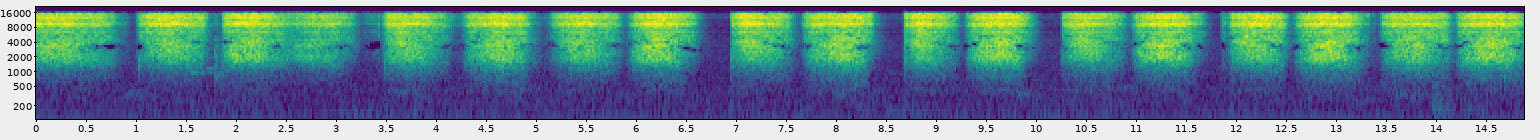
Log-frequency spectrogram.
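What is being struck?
Woven rug scrubbed with a stiff-bristled broom.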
